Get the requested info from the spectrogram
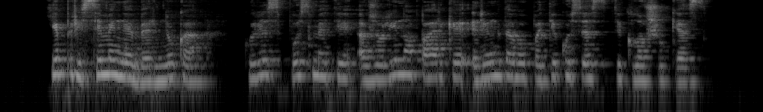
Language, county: Lithuanian, Vilnius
